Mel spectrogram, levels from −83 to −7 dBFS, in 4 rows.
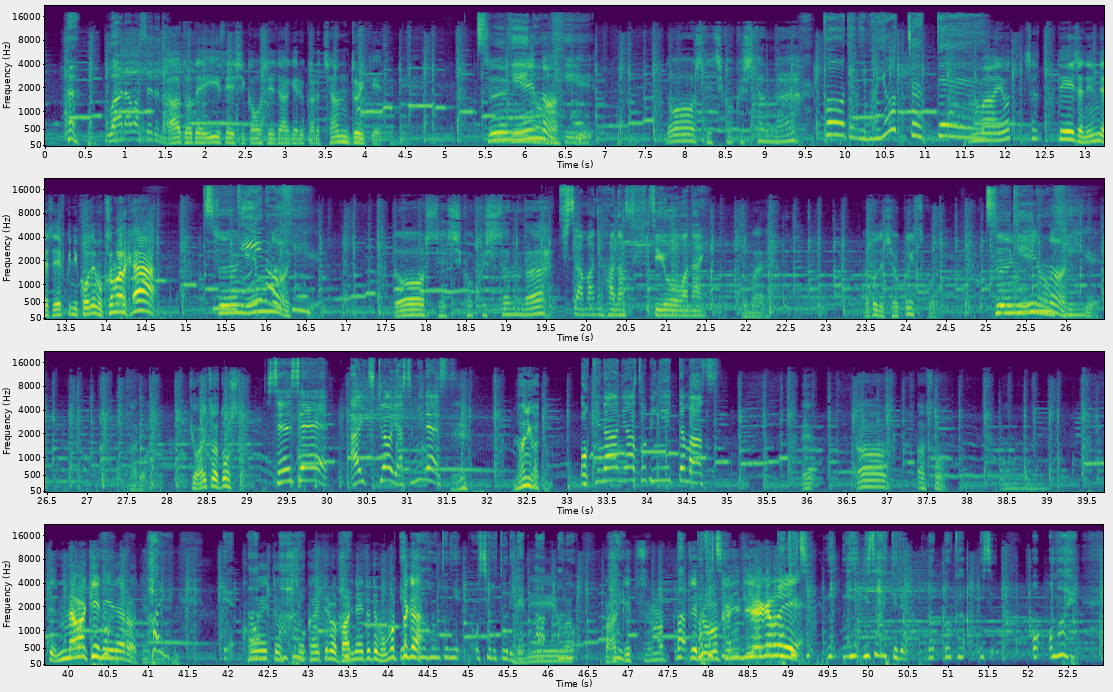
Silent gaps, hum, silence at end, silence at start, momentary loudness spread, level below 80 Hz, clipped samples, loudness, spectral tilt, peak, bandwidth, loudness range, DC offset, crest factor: none; none; 0 s; 0 s; 15 LU; -44 dBFS; under 0.1%; -18 LUFS; -3.5 dB/octave; 0 dBFS; 19 kHz; 8 LU; under 0.1%; 20 dB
